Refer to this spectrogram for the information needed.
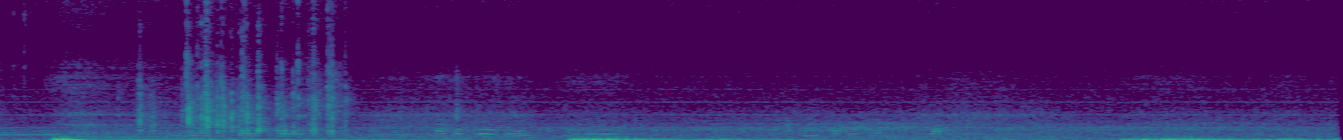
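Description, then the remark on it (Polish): Rapid clicking of keys on a computer keyboard, a short burst of keystrokes near the start, with a few dull low thumps and faint background noise around it. “Dobra, poczekaj, bo patrz, coś mianiaczek piszesz”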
